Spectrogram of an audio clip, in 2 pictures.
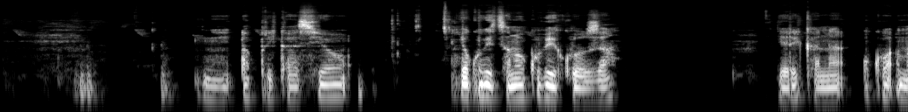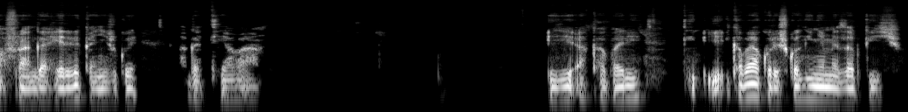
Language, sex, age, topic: Kinyarwanda, male, 18-24, finance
